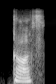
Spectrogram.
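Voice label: "coth", Indian English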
